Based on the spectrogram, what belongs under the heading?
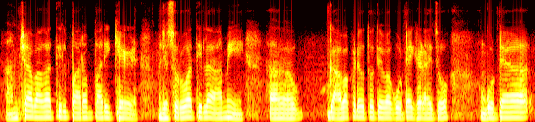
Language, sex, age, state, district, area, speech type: Marathi, male, 30-45, Maharashtra, Thane, urban, spontaneous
